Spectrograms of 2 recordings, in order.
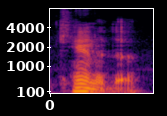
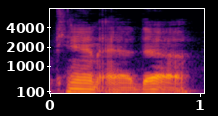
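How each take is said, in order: First: It is said fast with unstressed vowels as uh. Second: Every vowel is said clearly and fully. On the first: "When we say it fast" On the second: "you can enunciate it really clearly"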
